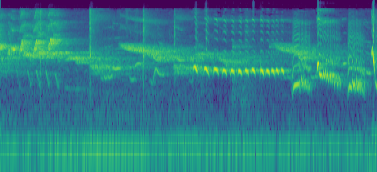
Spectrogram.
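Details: White-rumped shama in competitive singing, flicking its tail fast: clear whistled phrases, then a rapid rattling series of even notes for about a second, ending in sharp upslurred whistles over a low steady hum.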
